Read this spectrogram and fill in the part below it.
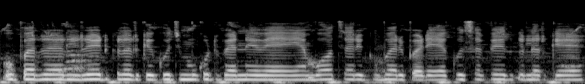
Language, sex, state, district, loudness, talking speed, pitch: Hindi, female, Rajasthan, Jaisalmer, -15 LUFS, 205 wpm, 215 Hz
